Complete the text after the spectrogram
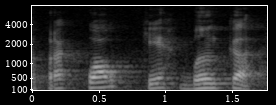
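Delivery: slowly, leaning on qualquer; slow emphatic repeat. Shown as a demonstration. Teacher repeating the answer slowly for the student. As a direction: draw out Pra qualquer banca word by word. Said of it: "Dixon, pra qualquer banca?".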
